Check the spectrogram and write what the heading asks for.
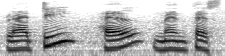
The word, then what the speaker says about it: Platyhelminthes: underline this term again see the name platy hell mentis we should know how to pronounce the name platyhelminthes so all the flatworms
